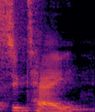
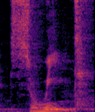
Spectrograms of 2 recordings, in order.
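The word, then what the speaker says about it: suite: is s u i t and e often pronounced as sutai or swete but it's not it's very wrong the correct pronunciation of this word is sweet this is or this our set of rooms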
